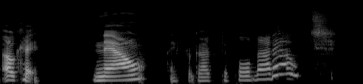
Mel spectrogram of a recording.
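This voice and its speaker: Recorded very clean against a silent background, a woman's voice comes through dry and close with no echo. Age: 60s. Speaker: cooking channel host. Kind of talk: cooking tutorial. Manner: casual, hesitant with fillers.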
